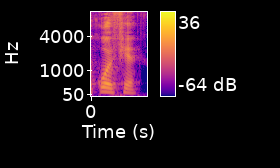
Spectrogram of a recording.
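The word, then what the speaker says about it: Coffey: Люди часто неплохие, век за веком распинающие Христа, даже даже ежедневно распинающий, если отсылать к словам Джона Кофи, как кофе, только пишется по-другому, да?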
